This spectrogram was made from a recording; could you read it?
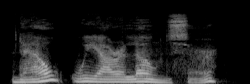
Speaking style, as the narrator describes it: Joe repeated slowly

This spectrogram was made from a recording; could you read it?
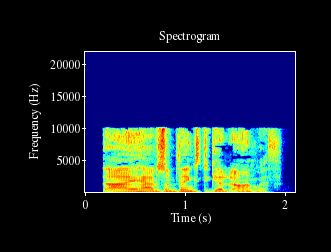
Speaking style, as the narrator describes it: he says curtly

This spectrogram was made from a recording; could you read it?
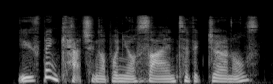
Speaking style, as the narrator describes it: he said sharply

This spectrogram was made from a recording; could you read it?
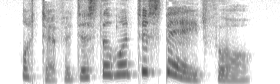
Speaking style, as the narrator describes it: asked Martha, laughing

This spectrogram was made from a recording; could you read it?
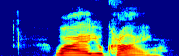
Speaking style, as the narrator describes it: asked coldly

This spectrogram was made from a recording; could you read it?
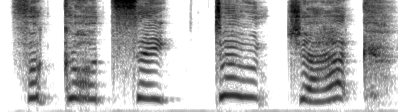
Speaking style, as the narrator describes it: she cried

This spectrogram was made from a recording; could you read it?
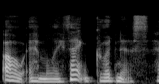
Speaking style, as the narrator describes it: Helen exclaimed in relief

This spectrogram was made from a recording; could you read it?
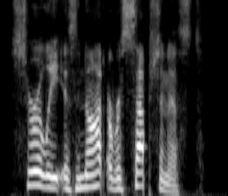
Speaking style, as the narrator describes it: she cried

